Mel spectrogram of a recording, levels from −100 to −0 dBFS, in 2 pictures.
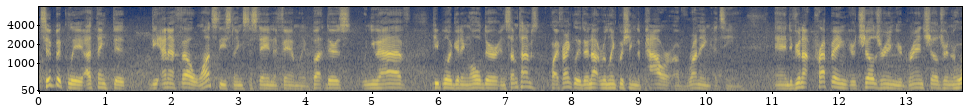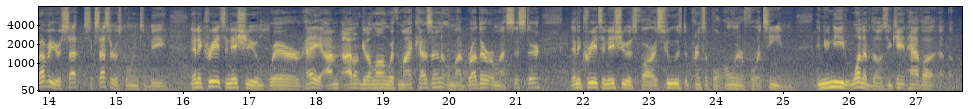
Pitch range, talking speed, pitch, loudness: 115-140 Hz, 225 wpm, 125 Hz, -19 LUFS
